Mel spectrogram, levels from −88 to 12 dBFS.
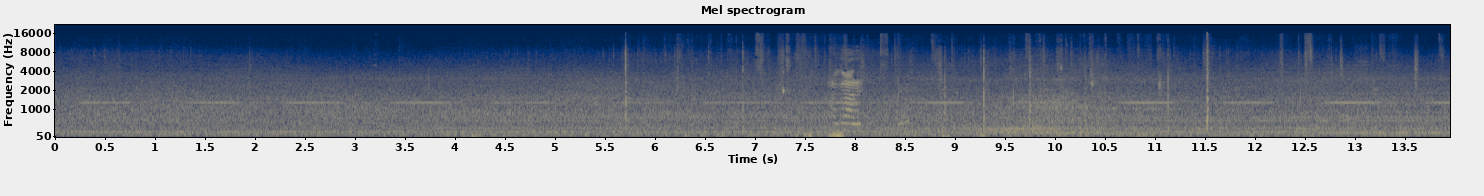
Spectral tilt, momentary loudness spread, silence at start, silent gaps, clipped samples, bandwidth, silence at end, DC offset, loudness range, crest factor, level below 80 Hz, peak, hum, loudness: -5 dB/octave; 5 LU; 0 s; none; under 0.1%; 16 kHz; 0 s; under 0.1%; 5 LU; 28 dB; -42 dBFS; 0 dBFS; none; -28 LUFS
